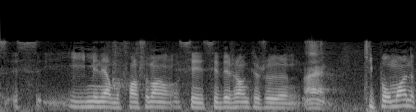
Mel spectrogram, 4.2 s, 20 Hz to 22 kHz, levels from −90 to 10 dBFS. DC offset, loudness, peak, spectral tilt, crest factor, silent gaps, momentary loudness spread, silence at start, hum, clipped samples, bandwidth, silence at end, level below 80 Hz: under 0.1%; -26 LUFS; -8 dBFS; -8 dB/octave; 18 dB; none; 14 LU; 0 s; none; under 0.1%; 6 kHz; 0 s; -50 dBFS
